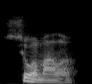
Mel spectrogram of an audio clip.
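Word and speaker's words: Seumalo: Suamalu.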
